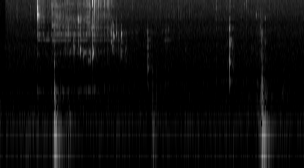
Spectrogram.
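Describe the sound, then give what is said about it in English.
Oat milk poured into a glass, heard as a few sparse drips and soft glassy clinks and splashes spread over several seconds, with quiet pauses between and no talking. “So this is going to be a live review. Okay. Pour it into the glass, ASMR.”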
